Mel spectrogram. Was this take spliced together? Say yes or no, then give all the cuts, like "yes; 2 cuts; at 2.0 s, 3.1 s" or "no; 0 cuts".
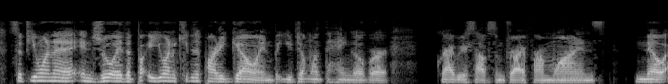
no; 0 cuts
